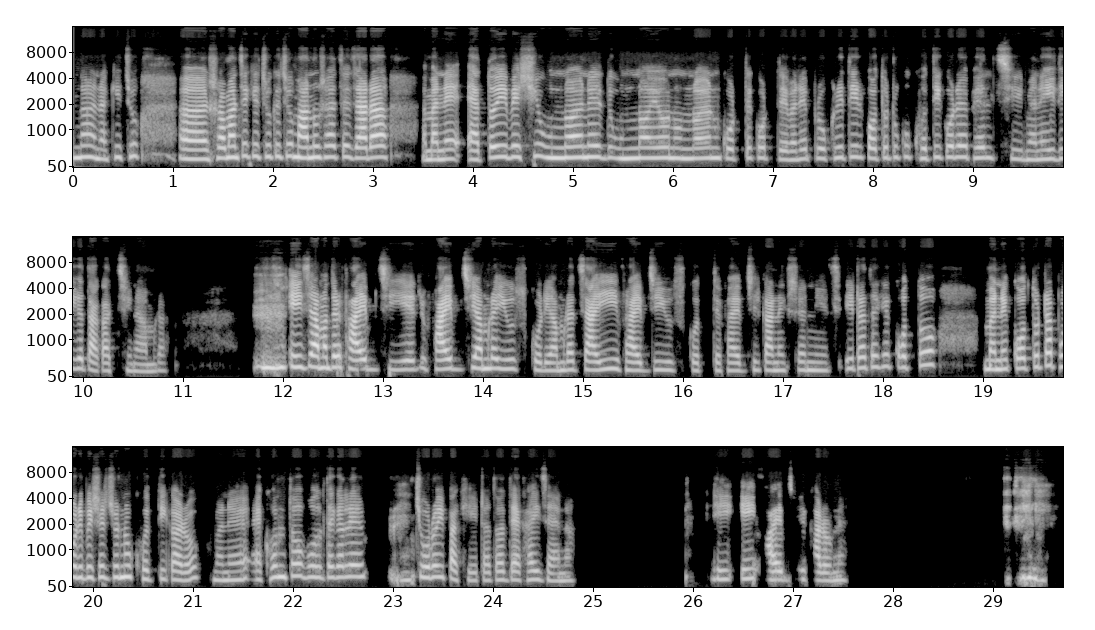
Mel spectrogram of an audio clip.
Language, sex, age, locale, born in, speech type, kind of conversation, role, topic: Bengali, female, 30-34, bn-IN, India, conversation, unstructured, none, প্রকৃতির প্রতি মানুষের অবহেলা কেন বন্ধ করা উচিত?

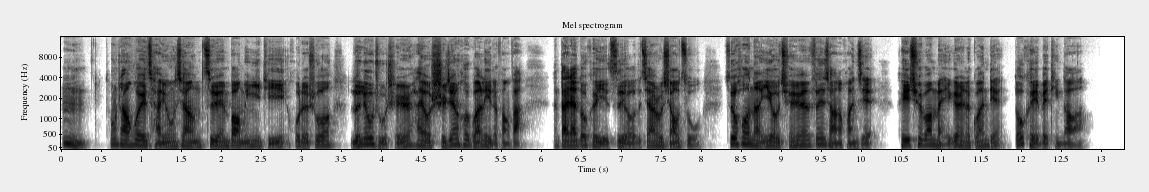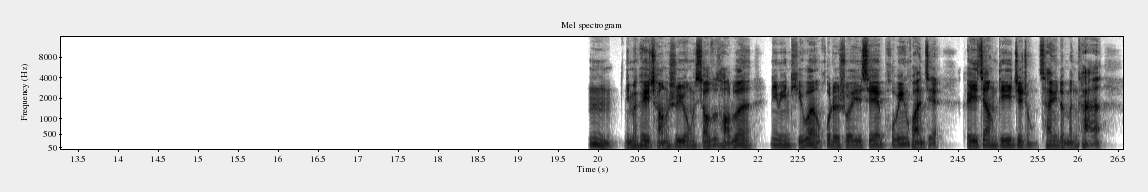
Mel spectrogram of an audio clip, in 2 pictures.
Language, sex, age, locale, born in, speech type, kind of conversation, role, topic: Chinese, male, 20-24, zh-CN, China, read, expert-assistant, expert, 为什么有些国家总是合作得很好，而有些国家经常发生冲突？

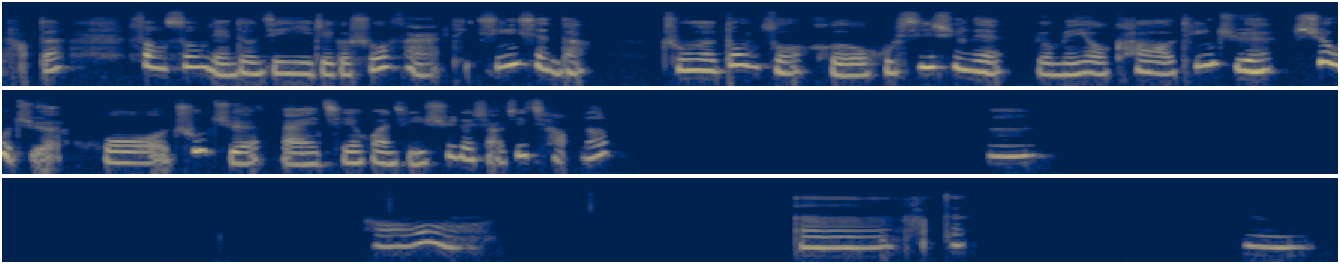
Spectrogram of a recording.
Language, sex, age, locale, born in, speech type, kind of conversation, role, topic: Chinese, female, 25-29, zh-CN, China, read, expert-assistant, asker, 在快节奏的生活中，我们可以用哪些有趣的小技巧来缓解压力？有没有哪些方法还没被大家发现？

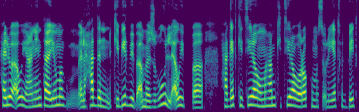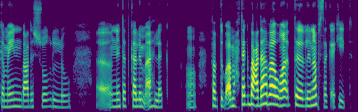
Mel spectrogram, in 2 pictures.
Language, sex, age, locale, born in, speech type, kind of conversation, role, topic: Arabic, female, 30-34, ar-EG, Egypt, conversation, podcast, host, إزاي الصمت في الطبيعة بيأثر على أفكارك؟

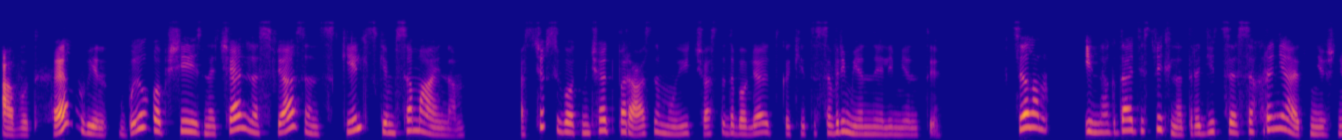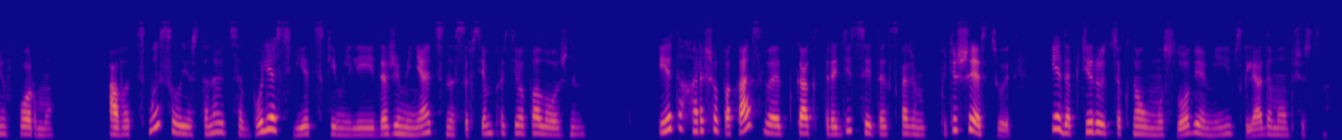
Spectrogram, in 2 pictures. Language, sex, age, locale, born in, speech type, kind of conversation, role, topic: Russian, female, 40-44, ru-RU, Russia, read, expert-assistant, expert, Как объяснить ребёнку, почему у людей разные традиции и религии?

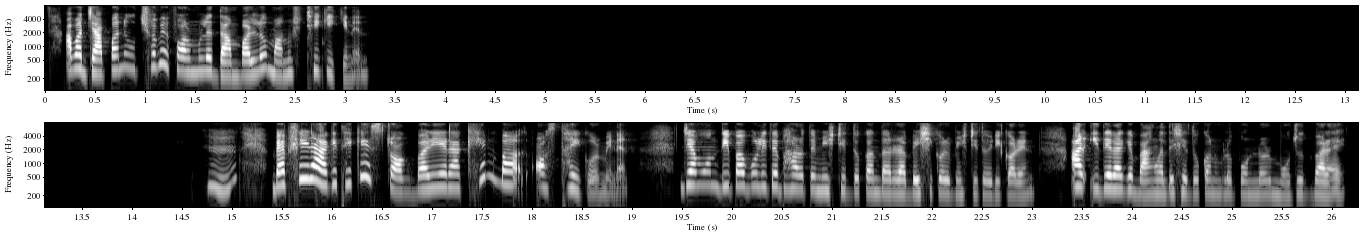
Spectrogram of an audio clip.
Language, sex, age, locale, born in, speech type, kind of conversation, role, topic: Bengali, female, 25-29, bn-BD, Bangladesh, read, expert-assistant, expert, দামের স্থিতিস্থাপকতা (price elasticity) বোঝাতে বাস্তব জীবনের কোনো আকর্ষণীয় উদাহরণ দিতে পারেন? কেন কিছু পণ্যের দাম বাড়লেও বিক্রি কমে না, আর কিছুতে কেন দ্রুত কমে যায়?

